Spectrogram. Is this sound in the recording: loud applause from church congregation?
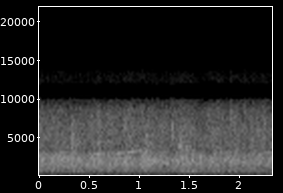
yes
